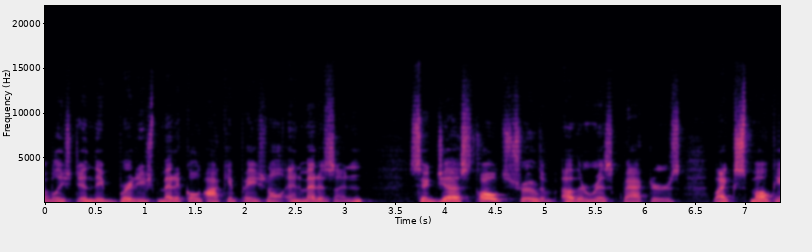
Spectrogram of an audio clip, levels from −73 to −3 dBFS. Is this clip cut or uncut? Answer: cut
